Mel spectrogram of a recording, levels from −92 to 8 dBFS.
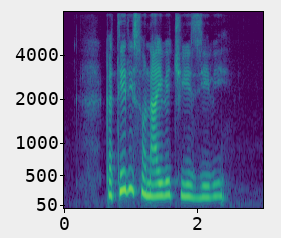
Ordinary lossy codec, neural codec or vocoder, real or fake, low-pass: none; codec, 16 kHz, 16 kbps, FunCodec, trained on LibriTTS, 50 frames a second; fake; none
